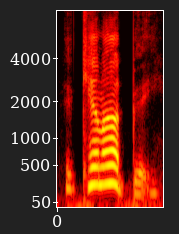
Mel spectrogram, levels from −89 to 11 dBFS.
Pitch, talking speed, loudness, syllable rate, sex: 200 Hz, 170 wpm, -16 LUFS, 4.4 syllables/s, male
